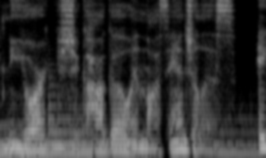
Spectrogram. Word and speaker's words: Los Angeles: I'm from Los Angeles. Perfect. Notice the pronunciation. Los Angeles.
